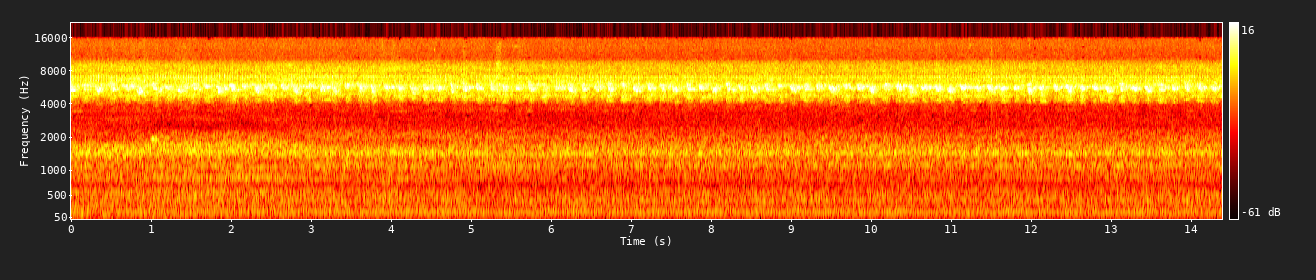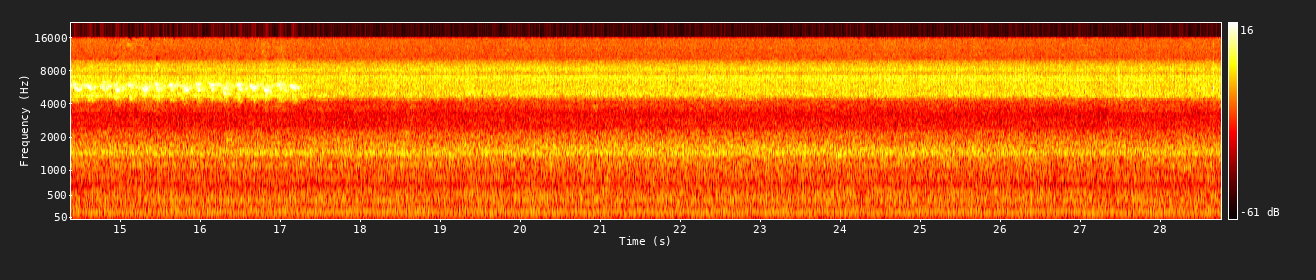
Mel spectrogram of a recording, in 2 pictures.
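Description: Double-stack intermodal freight train rolling past, heard through a window: a steady low hum and rumble of the cars, with a high wavering squeal that stops about seventeen seconds in.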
